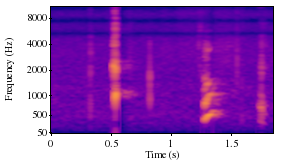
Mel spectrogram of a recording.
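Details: Young daughter with two or three short, sharp, abrupt gulping hiccups in under two seconds; she first laughs at them, then gets mad; hiccups.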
